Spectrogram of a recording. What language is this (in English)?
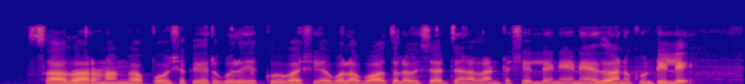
Telugu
